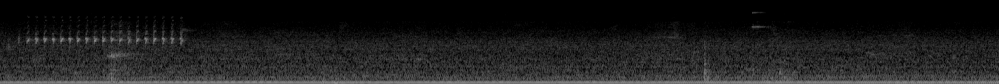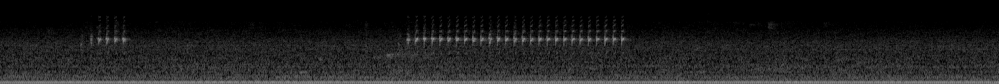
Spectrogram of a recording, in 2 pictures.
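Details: Orange Phyllobates vittatus male calling to a female: three bursts of rapid, high, evenly pulsed trilling, short and long, one near the start, a brief one mid-way, a longer one later, over a steady low hum.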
